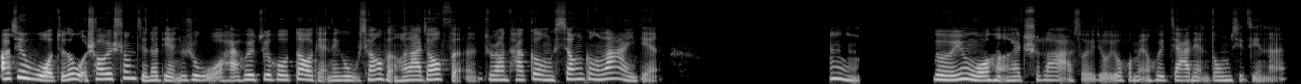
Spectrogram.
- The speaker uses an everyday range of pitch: Yes, average, 4.1 semitones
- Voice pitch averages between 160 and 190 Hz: No, high, 210 Hz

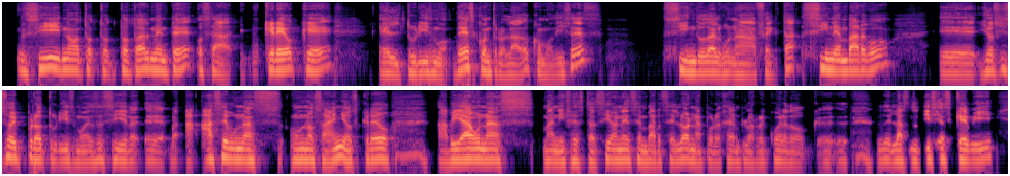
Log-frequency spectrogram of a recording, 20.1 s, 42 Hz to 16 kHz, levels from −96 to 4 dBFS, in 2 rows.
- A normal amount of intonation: Yes, average, 3.6 semitones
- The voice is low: Yes, low, 120 Hz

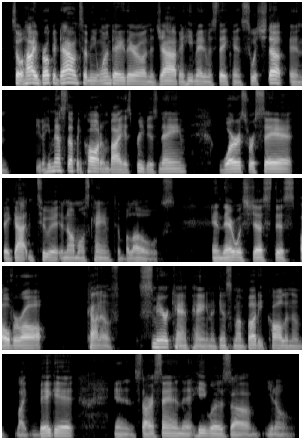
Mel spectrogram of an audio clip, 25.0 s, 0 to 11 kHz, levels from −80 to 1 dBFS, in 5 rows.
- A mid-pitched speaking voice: No, low, 105 Hz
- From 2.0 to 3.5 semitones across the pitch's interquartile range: No, average, 4.1 semitones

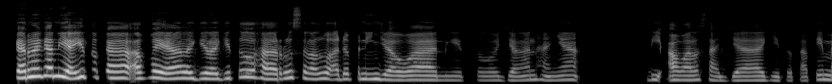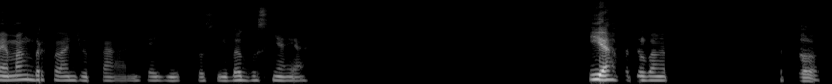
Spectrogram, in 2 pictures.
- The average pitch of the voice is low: No, high, 205 Hz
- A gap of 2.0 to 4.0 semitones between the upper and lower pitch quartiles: No, average, 4.8 semitones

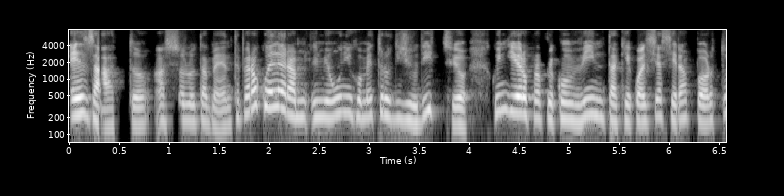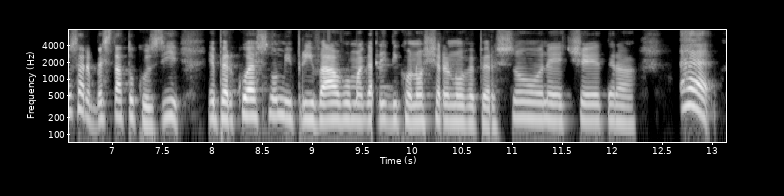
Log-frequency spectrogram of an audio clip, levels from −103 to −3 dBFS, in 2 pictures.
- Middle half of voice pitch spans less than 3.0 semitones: No, average, 3.7 semitones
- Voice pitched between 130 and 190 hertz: Yes, medium, 185 Hz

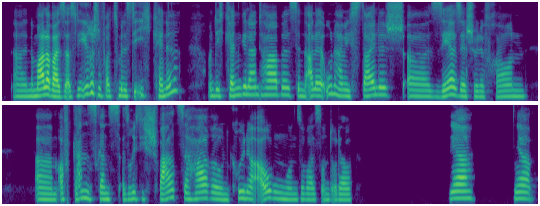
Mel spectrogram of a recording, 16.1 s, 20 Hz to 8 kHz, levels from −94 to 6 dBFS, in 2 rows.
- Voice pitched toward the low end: No, medium, 185 Hz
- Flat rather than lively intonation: No, average, 3.1 semitones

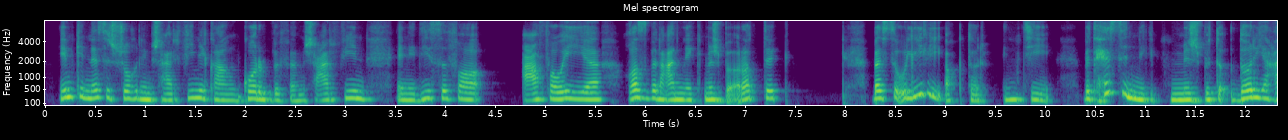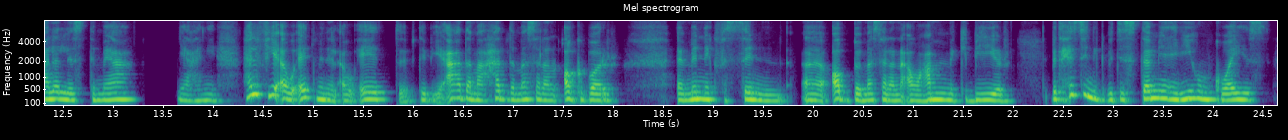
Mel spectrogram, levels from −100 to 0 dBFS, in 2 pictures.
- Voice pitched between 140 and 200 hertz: Yes, high, 190 Hz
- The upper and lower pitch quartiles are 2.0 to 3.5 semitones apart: Yes, average, 3.2 semitones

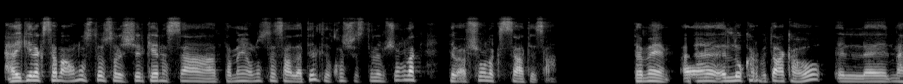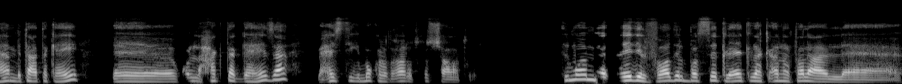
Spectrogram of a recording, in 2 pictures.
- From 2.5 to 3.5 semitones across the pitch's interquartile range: No, average, 4.0 semitones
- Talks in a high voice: No, medium, 160 Hz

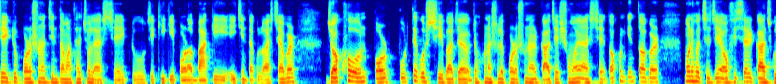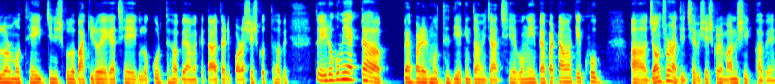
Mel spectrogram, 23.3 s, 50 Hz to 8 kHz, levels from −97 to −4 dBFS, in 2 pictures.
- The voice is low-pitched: Yes, low, 125 Hz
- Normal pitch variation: Yes, average, 3.2 semitones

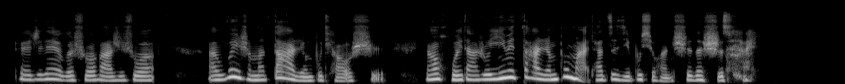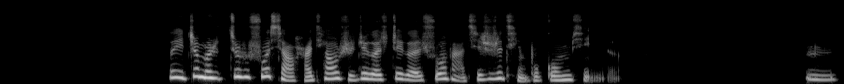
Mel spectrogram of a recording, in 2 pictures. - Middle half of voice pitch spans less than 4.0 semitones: No, average, 4.7 semitones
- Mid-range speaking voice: No, high, 220 Hz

